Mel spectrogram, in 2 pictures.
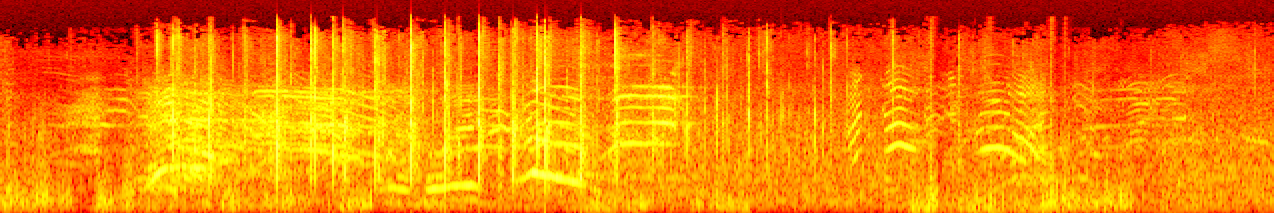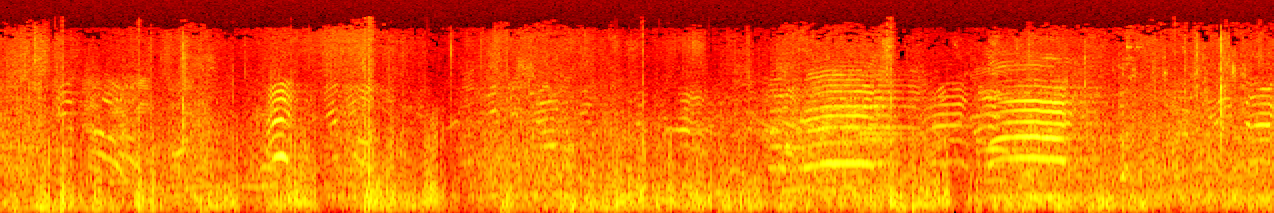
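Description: Young women shout to each other across an outdoor field.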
